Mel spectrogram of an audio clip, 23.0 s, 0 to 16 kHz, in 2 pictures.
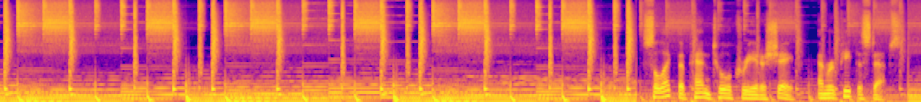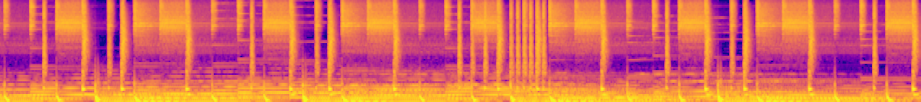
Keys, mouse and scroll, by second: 0.3-0.8 alt+scroll up 2, 0.8 drag, 2.1 click, 2.5-3.0 alt+scroll up 1, 3.0 alt+click, 3.6 alt+scroll down 1, 4.1-4.7 alt+scroll up 1, 4.7 alt+click, 5.0-6.1 alt+scroll down 1, 6.1 click, 6.5 space, 6.9-7.3 click, 6.9 space, 7.1 click, 8.2 space, 8.3 click, 8.5 space, 9.8 click, 10.7-11.2 alt+scroll up 1, 11.7 click, 12.3 ctrl+z, 12.8 click, 14.7 click, 15.0 alt+scroll down 1, 16.8 click, 18.4 shift+click, 18.6 space, 18.8-19.3 click, 19.0 space, 20.5 shift+click, 20.8 click, 21.7 alt+click.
